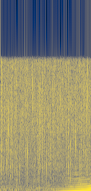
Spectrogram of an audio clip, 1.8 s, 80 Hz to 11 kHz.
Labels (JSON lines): {"label": "biophony", "recorder": "SoundTrap 300"}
